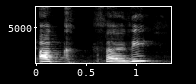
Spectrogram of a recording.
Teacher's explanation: را کے نیچے زیر ہے، زیر کو ہم بغیر کھینچے بغیر جھٹکا دیے معروف متوسط طریقے سے پڑھیں گے، اور را کے نیچے زیر آنے کی وجہ سے ہم را کو باریک پڑھیں گے، جیسے را زیر ری، پیچھے سے ملا کر پڑھیں اک سری۔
